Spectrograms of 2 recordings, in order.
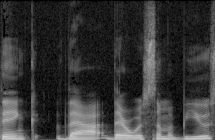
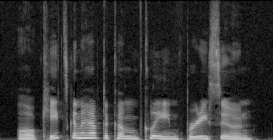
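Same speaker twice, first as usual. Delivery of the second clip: ordinary delivery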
